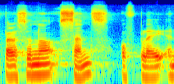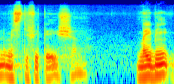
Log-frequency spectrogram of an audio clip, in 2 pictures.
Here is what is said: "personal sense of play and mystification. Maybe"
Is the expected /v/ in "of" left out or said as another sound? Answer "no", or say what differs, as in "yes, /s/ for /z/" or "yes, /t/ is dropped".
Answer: yes, /f/ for /v/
